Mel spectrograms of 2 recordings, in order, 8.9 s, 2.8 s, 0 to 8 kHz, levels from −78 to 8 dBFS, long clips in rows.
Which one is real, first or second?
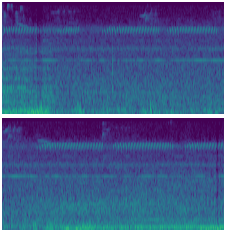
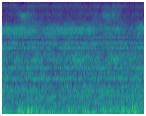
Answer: first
